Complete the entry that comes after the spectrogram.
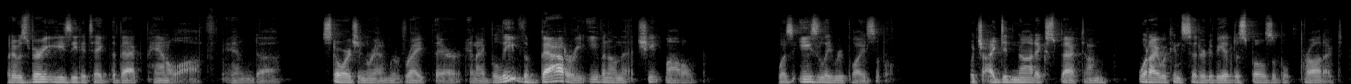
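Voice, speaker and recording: Low-voiced, chatty older tech reviewer man. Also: steady tone, fairly quick, fairly bright tone, slight background noise. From Detroit, USA. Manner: rambling, talkative, blunt opinions. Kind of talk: casual live-stream chat answering viewer questions. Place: small home studio room.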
